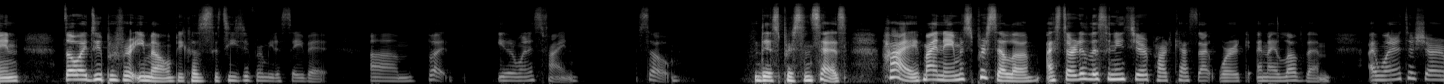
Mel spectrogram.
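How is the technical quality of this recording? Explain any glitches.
The speech has three bursts of zipper noise, at 2.05 to 2.56 s, 6.57 to 7.34 s and 11.26 to 11.78 s.

Zipper noise, 2.05 to 2.56 s, between "I do prefer email" and "me to save it": the level drops by about 20 dB in 3 dB jumps, around ten a second. Each jump clicks, giving a ticking rasp.

Zipper noise, 6.57 to 7.34 s, just before "this person says": the level rises by about 20 dB in 2 dB steps, again around ten per second. Each unsmoothed increment adds a small tick.

Zipper noise, 11.26 to 11.78 s, between "I started listening" and "at work and I": the level falls by about 10 dB in 2 dB steps, producing a shorter run of ticks.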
